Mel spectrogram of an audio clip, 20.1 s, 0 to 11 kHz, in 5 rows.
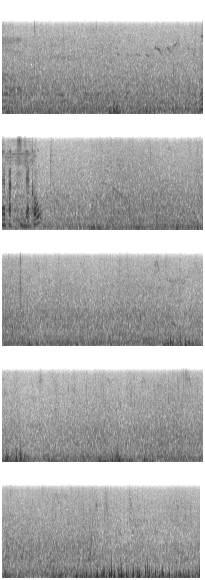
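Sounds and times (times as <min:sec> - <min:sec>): wind buffeting microphone: 0:00.0 - 0:04.0, 0:05.2 - 0:20.0.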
